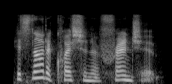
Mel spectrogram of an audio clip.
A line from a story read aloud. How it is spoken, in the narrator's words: Mary exclaimed, her anger rising to her own surprise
